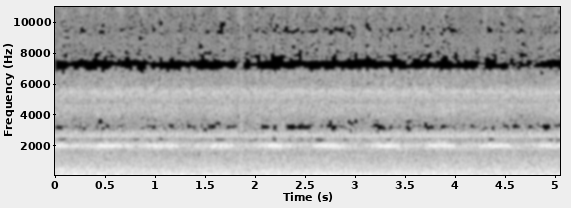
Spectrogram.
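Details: High, sharp cricket chirps, about two each second in an even rhythm, heard outside on a deck in the evening over a constant low rumble and hiss.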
